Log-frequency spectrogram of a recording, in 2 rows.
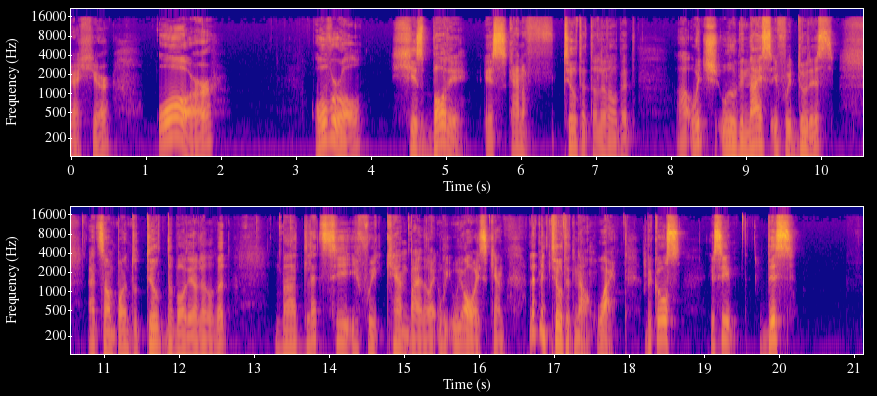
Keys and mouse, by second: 16.8 g, 17.2-18.2 ], 17.7 click, 17.7 right click.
